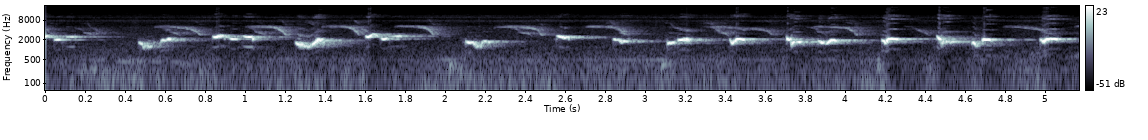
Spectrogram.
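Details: Midday-mode Yellow-vented Bulbul calling, played to lure birds: a steady run of bright chirps, each a short upward or downward slur, repeated roughly every third of a second with echoing higher harmonics.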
